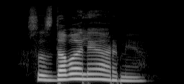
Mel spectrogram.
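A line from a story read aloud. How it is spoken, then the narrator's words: Gloomy. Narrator (Russian): мрачно ответила Орчиха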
